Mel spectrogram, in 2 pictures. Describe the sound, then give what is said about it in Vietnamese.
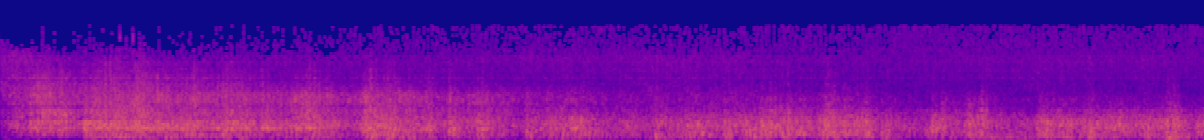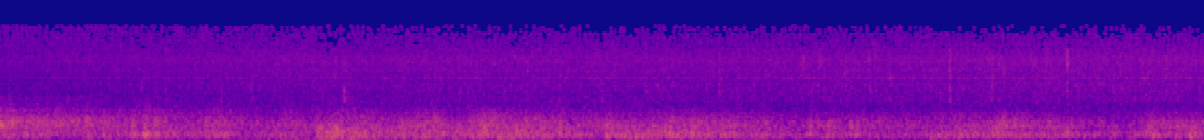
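Heavy rain pouring outside and blowing into a room: a dense, unbroken hiss of rainfall with a low rumble underneath, loud and steady throughout, with no voices. “ngoài trời đang đổ mưa, mà nước mưa còn hắt cả vào trong phòng, quất thẳng vào mặt của cô.”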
